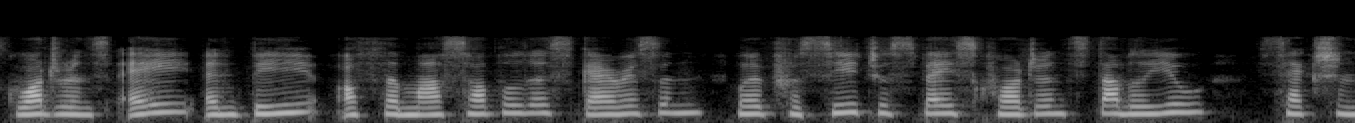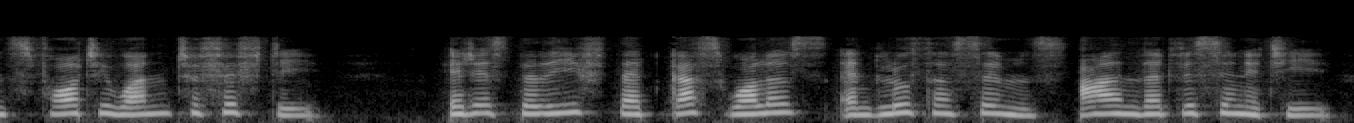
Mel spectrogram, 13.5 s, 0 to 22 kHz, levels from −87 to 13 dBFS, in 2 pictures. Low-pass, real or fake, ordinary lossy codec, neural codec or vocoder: 7.2 kHz; fake; AAC, 48 kbps; vocoder, 22.05 kHz, 80 mel bands, WaveNeXt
